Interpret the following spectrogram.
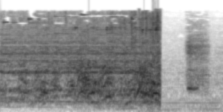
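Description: Dog barking and yipping over dramatic music, cut off abruptly about one and a half seconds in; a brief higher sound follows near the end.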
